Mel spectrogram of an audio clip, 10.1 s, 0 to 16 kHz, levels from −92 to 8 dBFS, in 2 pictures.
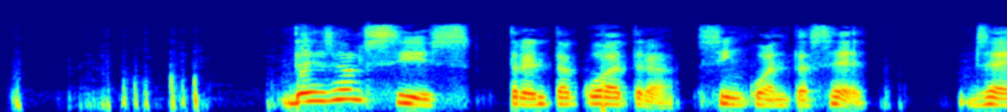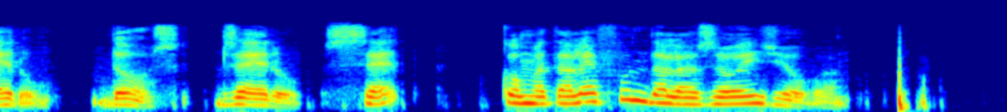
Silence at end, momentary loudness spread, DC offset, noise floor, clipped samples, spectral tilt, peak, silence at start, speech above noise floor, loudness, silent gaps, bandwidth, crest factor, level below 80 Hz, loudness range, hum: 0.4 s; 17 LU; under 0.1%; -45 dBFS; under 0.1%; -6.5 dB/octave; 0 dBFS; 0.85 s; 31 dB; -16 LUFS; none; 7.8 kHz; 16 dB; -46 dBFS; 4 LU; none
